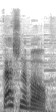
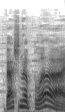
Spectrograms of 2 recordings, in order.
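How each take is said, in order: First: The ending is said the usual way. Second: The ending is said as a clear 'blah'. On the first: It is the standard way of saying it. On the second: It is the slang way people say it back home.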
